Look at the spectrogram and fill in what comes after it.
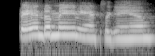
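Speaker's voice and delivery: light, slight Southern twang. Being introduced on the podcast, she gives her name with a little Southern twang. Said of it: "you had a little twang to your voice like you're".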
